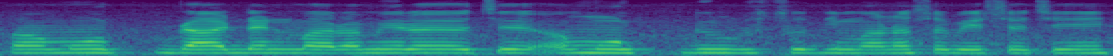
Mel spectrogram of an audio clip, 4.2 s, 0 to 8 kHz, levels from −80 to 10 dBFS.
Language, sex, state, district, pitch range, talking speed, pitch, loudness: Gujarati, male, Gujarat, Gandhinagar, 185-190 Hz, 170 wpm, 190 Hz, -17 LUFS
